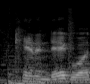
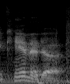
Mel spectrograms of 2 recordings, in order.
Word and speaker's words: Canandaigua: address or something and they can't pronounce Canandaigua they say Canada it's like no it's not Canada we're about two and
